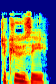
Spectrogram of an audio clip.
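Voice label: "jacuzzi", British English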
